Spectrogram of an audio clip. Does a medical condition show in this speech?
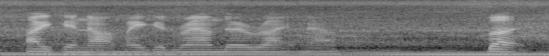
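Yes: ALS; voice noticeably changed.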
